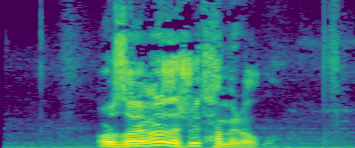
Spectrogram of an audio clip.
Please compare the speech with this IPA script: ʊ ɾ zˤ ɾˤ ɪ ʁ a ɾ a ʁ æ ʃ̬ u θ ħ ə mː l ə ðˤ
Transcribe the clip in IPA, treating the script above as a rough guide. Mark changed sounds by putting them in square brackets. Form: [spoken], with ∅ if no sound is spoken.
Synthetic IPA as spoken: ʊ ɾ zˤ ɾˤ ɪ ʁ a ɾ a [ð] æ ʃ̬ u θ ħ ə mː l ə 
